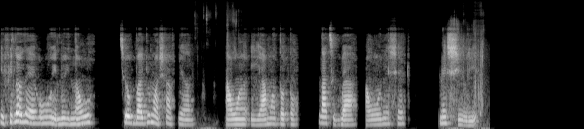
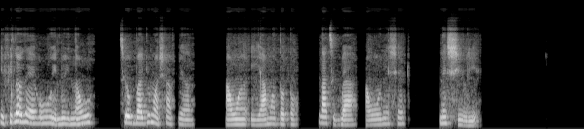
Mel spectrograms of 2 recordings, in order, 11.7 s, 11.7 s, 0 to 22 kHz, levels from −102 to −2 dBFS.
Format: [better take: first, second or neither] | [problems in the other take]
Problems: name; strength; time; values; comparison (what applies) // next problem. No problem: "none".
second | noise reduction (neural mask model Resemble Enhance denoiser)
